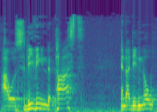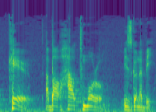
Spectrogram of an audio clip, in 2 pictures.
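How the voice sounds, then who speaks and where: A Rwandan student speaker shares his personal testimony, sounding nervous and halting, with many fillers and restarts. His voice is mid-range, and there is slight background noise.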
